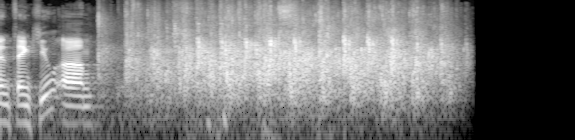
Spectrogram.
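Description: An audience claps and applauds.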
